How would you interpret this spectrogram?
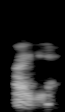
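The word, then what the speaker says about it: を: sama ya, bukan teman-teman, ini sebenarnya dibacanya wo nanti, tapi berubah jadi o karena ini ada bintangnya, karena nanti kalau jadi partikel kita bacanya o. Kalau jadi partikel ya teman, khusus jadi partikel bacanya o.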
